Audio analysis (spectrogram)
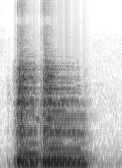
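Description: Electric guitar played through a Joyo Bluejay Bantamp amp, two strummed chords ringing out in quick succession, loud and close, with a slightly driven tone that fades over about a second.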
